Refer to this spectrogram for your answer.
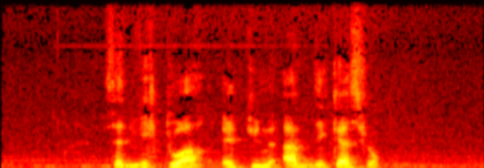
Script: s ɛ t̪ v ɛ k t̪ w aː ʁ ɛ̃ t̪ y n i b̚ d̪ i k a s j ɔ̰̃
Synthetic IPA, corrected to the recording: s ɛ t̪ v i k t̪ w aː ʁ ɛ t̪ y n a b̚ d̪ i k a s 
